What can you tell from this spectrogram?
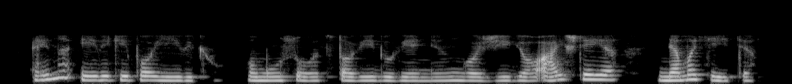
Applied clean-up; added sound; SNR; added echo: none; none; none; none.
